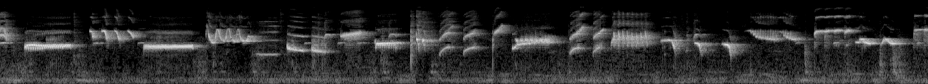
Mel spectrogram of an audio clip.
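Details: Asian pied starling, rich varied song meant to train a starling that sings little: a dense, nonstop medley of clear whistles, harsh buzzy bursts and quick rising slurs.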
